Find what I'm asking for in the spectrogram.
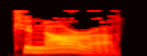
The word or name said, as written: cynara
